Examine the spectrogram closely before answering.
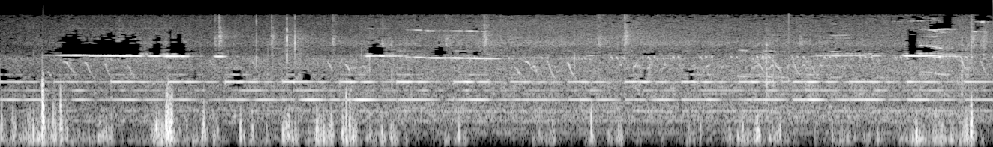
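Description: Wind buffeting the microphone in uneven gusts, loudest near the start, about a second in and near the end, over a faint steady high whine.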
